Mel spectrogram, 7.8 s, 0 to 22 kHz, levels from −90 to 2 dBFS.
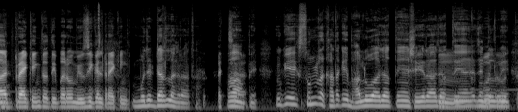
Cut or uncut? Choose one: cut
